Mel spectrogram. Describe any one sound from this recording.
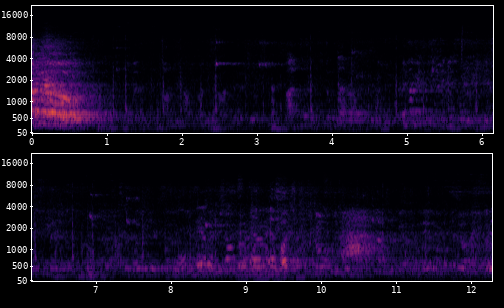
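Sneakers squeak and patter on a hard floor.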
